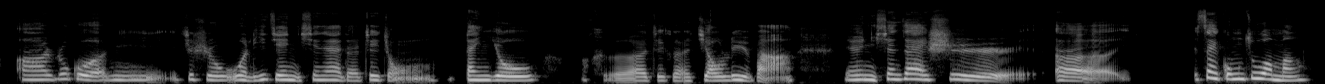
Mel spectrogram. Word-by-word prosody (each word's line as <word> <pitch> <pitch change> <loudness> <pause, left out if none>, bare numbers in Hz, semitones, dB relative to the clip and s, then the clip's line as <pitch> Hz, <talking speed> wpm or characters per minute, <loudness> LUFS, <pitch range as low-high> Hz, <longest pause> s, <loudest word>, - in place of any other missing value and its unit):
呃， 215 -1 -2
如 235 +3 -4
果 210 -6 +1
你 205 +8 -4
就 230 0 -5
是 205 -1 -3
我 195 +1 +1
理 190 +6 -2
解 215 -2 +2
你 195 -5 +1
现 205 +4 -4
在 205 -1 0
的 175 -1 -5
这 200 +4 -1
种 275 -3 -7 0.2
担 205 -1 +4
忧， 190 0 +4 0.4
和 95 - -5
这 180 +1 -6
个 170 -1 -5
焦 180 +1 0
虑 195 -1 +2
吧， 175 - -3 0.5
因 210 - -4
为 215 - +3
你 215 -1 +4
现 230 +5 0
在 240 -3 +3
是， 235 - 0
呃， 180 -4 +1 0.9
在 280 +3 +4
工 245 0 +3
作 265 -2 +4
吗？ 200 +1 0
205 Hz, 155 characters per minute, -24 LUFS, 185-235 Hz, 0.9 s, 担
